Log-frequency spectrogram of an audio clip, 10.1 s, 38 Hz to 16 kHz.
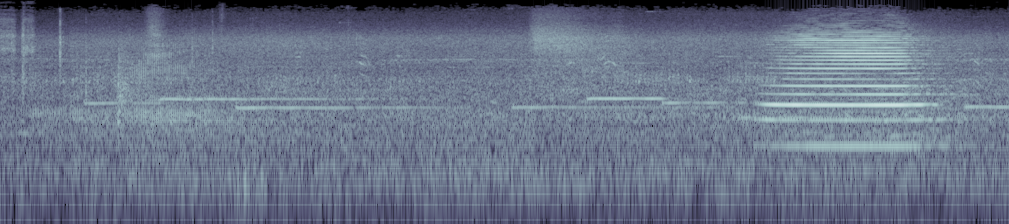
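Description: Diesel locomotive air horn (CC 203) giving one loud, steady blast of about a second and a half near the end. Before it, faint steady high tones shift in pitch over low background noise.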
